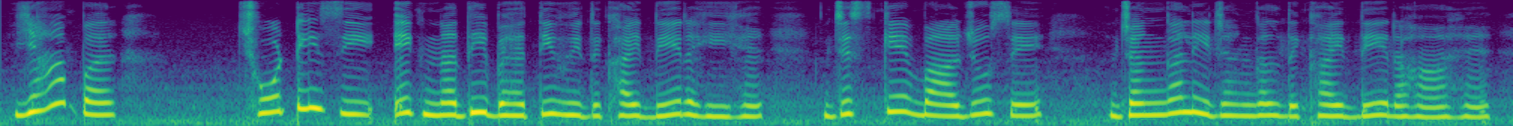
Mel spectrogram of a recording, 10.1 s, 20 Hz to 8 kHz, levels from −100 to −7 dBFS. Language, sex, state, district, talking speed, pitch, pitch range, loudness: Hindi, female, Bihar, East Champaran, 130 wpm, 280 Hz, 260-310 Hz, -17 LUFS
